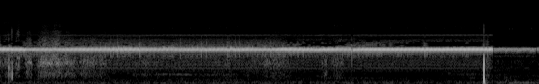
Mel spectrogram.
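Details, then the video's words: Mole cricket song used to lure crickets for trapping: a steady, unbroken buzzing trill at one high pitch, with a sharp click near the end after which the trill continues slightly softer. "Tiếng dế dũi dùng để bẫy"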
